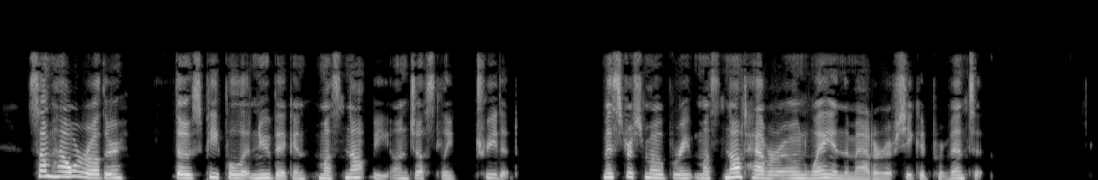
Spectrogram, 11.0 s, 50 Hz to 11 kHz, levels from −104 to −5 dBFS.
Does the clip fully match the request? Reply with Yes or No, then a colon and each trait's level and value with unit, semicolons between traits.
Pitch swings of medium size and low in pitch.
No: average, 3.5 semitones; high, 210 Hz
